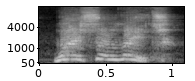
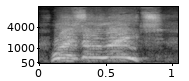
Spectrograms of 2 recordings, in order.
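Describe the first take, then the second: First: High mock-stern teacher demanding an answer; scary teacher. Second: Very high, baffled repeat of the question; confused echo. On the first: Teacher scolds late Wyatt, mock stern and high. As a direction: ask it like an irritated teacher. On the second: Retold or imitated. Wyatt repeats the teacher's question, very high and baffled. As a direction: echo it back in shocked disbelief.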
